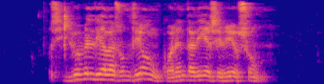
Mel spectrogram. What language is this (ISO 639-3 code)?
ast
